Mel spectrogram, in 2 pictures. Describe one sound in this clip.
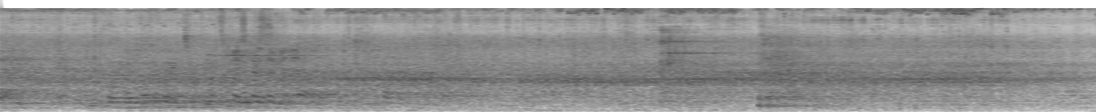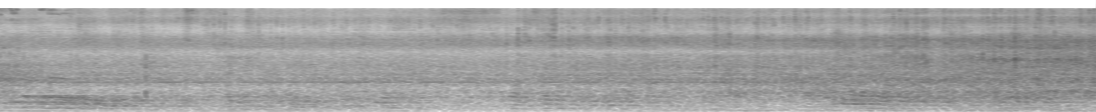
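A model train rumbles and clatters along its rails.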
